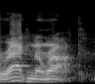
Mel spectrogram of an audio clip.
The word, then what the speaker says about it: Ragnarok: and you saw Thor didn't you saw Thor Ragnarok that's how you say it how were they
